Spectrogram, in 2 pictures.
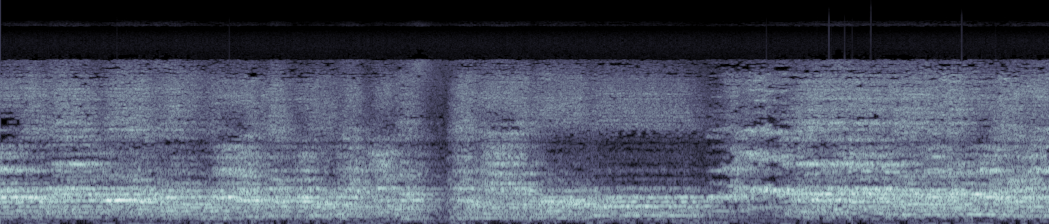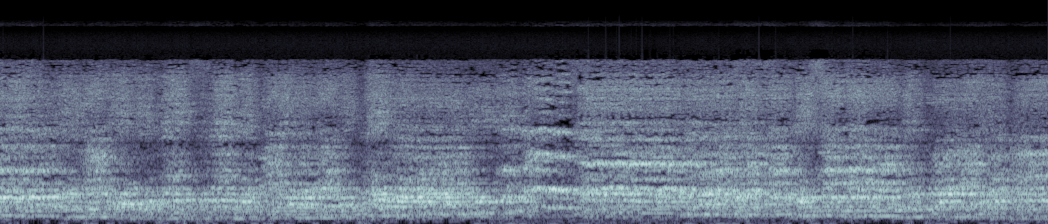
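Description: Mixed voices singing a hymn in four-part harmony, unaccompanied. About halfway through they move into a faster chorus.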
